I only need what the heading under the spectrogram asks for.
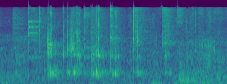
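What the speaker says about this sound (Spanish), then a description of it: "Mezclamos y agregamos el aderezo." Egg and surimi salad being mixed with dressing in a bowl, close scraping and clinking of a utensil against the bowl in irregular strokes, with no talking.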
